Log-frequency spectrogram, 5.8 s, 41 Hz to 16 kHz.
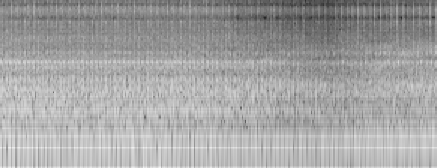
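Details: D5244T12 diesel, 170,000 km, cold start below +5°C: light regular tick about three per second over the idle, loudest from the front wheel arches (right slightly more) and near the drive belt, seemingly from the engine's rear; it disappears once warm.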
